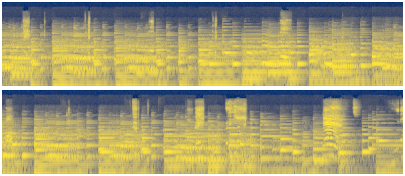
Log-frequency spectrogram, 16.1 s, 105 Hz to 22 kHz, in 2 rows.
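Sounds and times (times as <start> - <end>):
piano playing a waltz: 0.0 - 16.0.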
